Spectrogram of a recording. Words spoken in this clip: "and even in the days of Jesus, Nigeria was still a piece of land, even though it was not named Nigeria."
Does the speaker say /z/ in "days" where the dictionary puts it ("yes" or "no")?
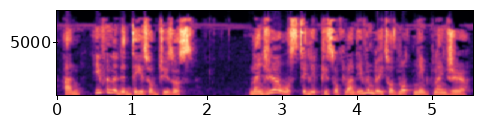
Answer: yes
